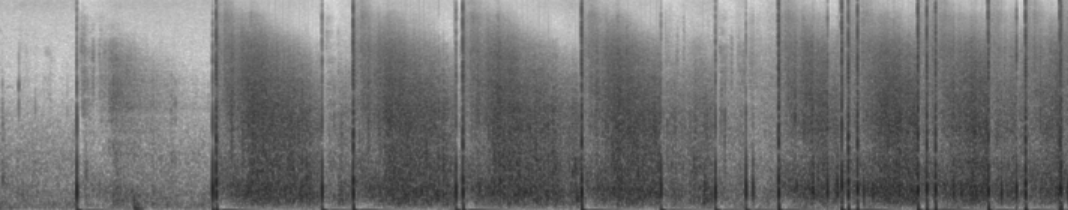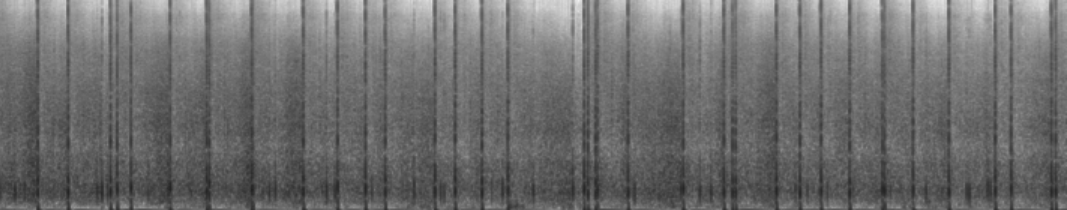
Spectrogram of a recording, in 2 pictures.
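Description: Fireworks, most likely a consumer firework battery firing shot after shot. After a quieter start, sharp bangs begin about three seconds in, each followed by a fading hiss, and from about ten seconds on they come in a dense, rapid run of cracks and pops.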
